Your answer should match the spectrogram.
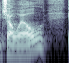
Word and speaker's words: Joelle: Funniest thing is that I say Joel all the time to people. – So I've heard you say that. – Exactly. You were like, why are you lying? That's not what you say your name is. So I say Joel because where I grew up, that's how everyone kind of talks and it's just quicker. But it's actually Joelle. It's actually really spelled J-O-E-L, but people would say Joel as well because I say it like that.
